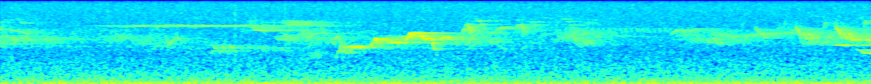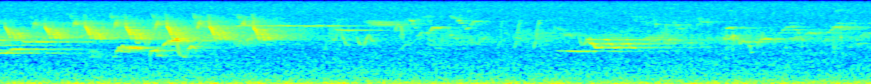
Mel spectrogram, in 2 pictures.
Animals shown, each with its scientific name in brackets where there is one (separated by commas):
Ovenbird (Seiurus aurocapilla), Wood Thrush (Hylocichla mustelina), Black-throated Green Warbler (Setophaga virens), Red-eyed Vireo (Vireo olivaceus), Eastern Wood-Pewee (Contopus virens), Swainson's Thrush (Catharus ustulatus)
